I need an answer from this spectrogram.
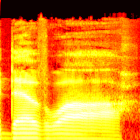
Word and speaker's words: devoirs: Then we have les devoirs. Devoir, voir, devoir. Now notice that S is silent.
